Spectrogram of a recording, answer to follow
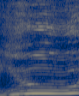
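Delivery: "you" with a long, drawn-out "oo"; overlong vowel. Shown as a demonstration. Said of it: "it's too long".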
